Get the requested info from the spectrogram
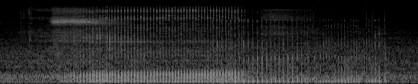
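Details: One of two French Bulldogs, which the owners suspect have sleep apnea, snores with a long, rattling, low breath that fades into quieter wheezy breathing.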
